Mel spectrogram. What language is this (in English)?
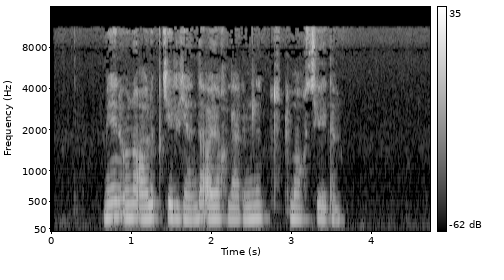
Uzbek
